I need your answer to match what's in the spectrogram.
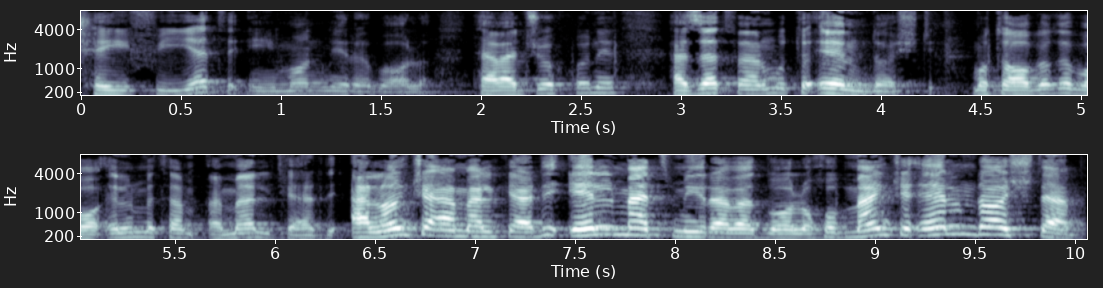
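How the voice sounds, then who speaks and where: A man teaching seminary students in a religious ethics lecture, reciting Arabic sayings and explaining them, with loud stresses and quiet asides. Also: medium pitch.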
